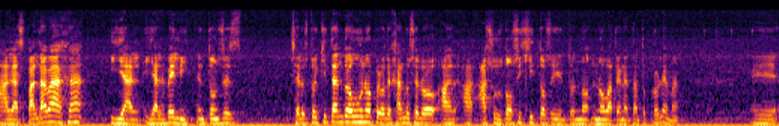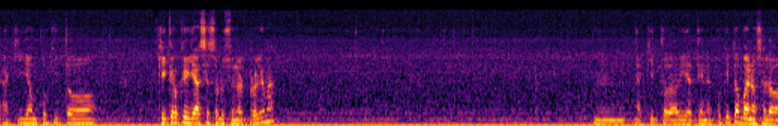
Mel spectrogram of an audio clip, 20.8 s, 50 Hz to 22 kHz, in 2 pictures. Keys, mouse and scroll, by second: 0.5 right click, 1.2 middle click, 2.0 right click, 4.7 right click, 8.5 v, 8.7 right click, 9.4 right click, 9.8 right click, 10.0 right click, 10.5 right click, 10.8 right click, 11.1 right click, 11.4 middle click, 12.6 a, 13.0 a, 15.0 click, 15.5 right click, 16.0 right click, 16.4 right click, 16.5 right click, 17.2 scroll down 3, 17.5 middle click, 18.3 scroll up 2, 19.9 middle click.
